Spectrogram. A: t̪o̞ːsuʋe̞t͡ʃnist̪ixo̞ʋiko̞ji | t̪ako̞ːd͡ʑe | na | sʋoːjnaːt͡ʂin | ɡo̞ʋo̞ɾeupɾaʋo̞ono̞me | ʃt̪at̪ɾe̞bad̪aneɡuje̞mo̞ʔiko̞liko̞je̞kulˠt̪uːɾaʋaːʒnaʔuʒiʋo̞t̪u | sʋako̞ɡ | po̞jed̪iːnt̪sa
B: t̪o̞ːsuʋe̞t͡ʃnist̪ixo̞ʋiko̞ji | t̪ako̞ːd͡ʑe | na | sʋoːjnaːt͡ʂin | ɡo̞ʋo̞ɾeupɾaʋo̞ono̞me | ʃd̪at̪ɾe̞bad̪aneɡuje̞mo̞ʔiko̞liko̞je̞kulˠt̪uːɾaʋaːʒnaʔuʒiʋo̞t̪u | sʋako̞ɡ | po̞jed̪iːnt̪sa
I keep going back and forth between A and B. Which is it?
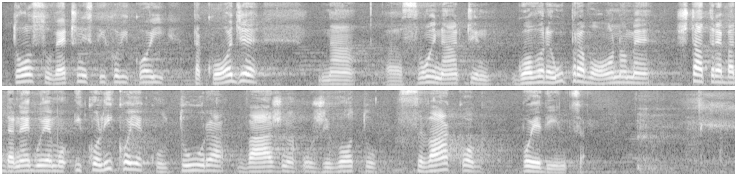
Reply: A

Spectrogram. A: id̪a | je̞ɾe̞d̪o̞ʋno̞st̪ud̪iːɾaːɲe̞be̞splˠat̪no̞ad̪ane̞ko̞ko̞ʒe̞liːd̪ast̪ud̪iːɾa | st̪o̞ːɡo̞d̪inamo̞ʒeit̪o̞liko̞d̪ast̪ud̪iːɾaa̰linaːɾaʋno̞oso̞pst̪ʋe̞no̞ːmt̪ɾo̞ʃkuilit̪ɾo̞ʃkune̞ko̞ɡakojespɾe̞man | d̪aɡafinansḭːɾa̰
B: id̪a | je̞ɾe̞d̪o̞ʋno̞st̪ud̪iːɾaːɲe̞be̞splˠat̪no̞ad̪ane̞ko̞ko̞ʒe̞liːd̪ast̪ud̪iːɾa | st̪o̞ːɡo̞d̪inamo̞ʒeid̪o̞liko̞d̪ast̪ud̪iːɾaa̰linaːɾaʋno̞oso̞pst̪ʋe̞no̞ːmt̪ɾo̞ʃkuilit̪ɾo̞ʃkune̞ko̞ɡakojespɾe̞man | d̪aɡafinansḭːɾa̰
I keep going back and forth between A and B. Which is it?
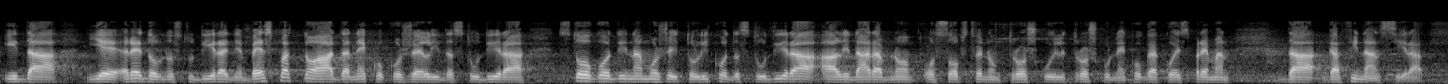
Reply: A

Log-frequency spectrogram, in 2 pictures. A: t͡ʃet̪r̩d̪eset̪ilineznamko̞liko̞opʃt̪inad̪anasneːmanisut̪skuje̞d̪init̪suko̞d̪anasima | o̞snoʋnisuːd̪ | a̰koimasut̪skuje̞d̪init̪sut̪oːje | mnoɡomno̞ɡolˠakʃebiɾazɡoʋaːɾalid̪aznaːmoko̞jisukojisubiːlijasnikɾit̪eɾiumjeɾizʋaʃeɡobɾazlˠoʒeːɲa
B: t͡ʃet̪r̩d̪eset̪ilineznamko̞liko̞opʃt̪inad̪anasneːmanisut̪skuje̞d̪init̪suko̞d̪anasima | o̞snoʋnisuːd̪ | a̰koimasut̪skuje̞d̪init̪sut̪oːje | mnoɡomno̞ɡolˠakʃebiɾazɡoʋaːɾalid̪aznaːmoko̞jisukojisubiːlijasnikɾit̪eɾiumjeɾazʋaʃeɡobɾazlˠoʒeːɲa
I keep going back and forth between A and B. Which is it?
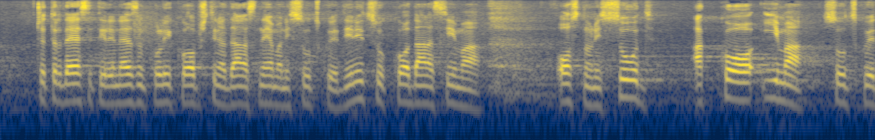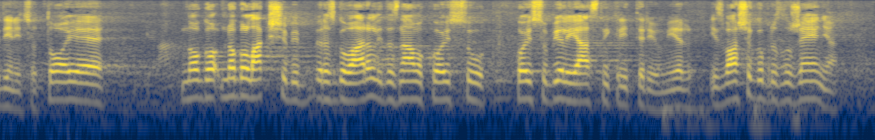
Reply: A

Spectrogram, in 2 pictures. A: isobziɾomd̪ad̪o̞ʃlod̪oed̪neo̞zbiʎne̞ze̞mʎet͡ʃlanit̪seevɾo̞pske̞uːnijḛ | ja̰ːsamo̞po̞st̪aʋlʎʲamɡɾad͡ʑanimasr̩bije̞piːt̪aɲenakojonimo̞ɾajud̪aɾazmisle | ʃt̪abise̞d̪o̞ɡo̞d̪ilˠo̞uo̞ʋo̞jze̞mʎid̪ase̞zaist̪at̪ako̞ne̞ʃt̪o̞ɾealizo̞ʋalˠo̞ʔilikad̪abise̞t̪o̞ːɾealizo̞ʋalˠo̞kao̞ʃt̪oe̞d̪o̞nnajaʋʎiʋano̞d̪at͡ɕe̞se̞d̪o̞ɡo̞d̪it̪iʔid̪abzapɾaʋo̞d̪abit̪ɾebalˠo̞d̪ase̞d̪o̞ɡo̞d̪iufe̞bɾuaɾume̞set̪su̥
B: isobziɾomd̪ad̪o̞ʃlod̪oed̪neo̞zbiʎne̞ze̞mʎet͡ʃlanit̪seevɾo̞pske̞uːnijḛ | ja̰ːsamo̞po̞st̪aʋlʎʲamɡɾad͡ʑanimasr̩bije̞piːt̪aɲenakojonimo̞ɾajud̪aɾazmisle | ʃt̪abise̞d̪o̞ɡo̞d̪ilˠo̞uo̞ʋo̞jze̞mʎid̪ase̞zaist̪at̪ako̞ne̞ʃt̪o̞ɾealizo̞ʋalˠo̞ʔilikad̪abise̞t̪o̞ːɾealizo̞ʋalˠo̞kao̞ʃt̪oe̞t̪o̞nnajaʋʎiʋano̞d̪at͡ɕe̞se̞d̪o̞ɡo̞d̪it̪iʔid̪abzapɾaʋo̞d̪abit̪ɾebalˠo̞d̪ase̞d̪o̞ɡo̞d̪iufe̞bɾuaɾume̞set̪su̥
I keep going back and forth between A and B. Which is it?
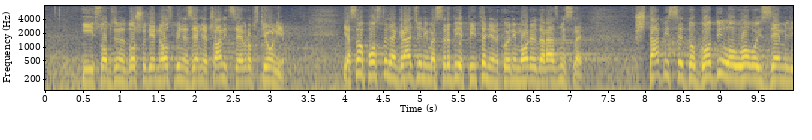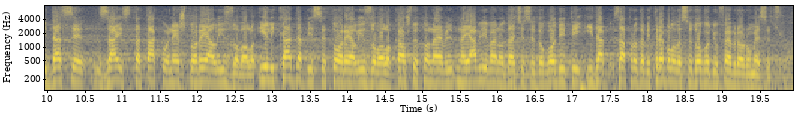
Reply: B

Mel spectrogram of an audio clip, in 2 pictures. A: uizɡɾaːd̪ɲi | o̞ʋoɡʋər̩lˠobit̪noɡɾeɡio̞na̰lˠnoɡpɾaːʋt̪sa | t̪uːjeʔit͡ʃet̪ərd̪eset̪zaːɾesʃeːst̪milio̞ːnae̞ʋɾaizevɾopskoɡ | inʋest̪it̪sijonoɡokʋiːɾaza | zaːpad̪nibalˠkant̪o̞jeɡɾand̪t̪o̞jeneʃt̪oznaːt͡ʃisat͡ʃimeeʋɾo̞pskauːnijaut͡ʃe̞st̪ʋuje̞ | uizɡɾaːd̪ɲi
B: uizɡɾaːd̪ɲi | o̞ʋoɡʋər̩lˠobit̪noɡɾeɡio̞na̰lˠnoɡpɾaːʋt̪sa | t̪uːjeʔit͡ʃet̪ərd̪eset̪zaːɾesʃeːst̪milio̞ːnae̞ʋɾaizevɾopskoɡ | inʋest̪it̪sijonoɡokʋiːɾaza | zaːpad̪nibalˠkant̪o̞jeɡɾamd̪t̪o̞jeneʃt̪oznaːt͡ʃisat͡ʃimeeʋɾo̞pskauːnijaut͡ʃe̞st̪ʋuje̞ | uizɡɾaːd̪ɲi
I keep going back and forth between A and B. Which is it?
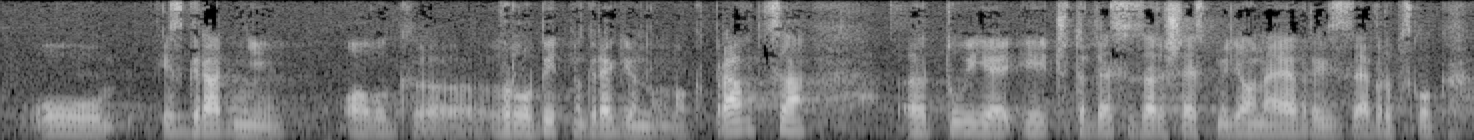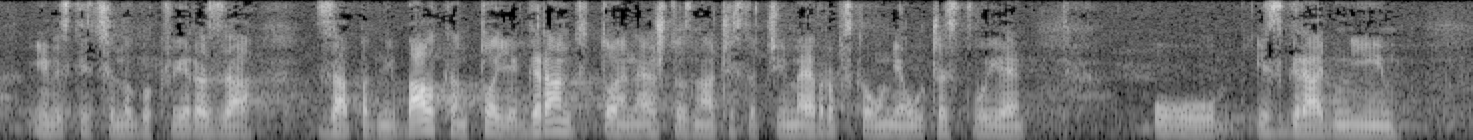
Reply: A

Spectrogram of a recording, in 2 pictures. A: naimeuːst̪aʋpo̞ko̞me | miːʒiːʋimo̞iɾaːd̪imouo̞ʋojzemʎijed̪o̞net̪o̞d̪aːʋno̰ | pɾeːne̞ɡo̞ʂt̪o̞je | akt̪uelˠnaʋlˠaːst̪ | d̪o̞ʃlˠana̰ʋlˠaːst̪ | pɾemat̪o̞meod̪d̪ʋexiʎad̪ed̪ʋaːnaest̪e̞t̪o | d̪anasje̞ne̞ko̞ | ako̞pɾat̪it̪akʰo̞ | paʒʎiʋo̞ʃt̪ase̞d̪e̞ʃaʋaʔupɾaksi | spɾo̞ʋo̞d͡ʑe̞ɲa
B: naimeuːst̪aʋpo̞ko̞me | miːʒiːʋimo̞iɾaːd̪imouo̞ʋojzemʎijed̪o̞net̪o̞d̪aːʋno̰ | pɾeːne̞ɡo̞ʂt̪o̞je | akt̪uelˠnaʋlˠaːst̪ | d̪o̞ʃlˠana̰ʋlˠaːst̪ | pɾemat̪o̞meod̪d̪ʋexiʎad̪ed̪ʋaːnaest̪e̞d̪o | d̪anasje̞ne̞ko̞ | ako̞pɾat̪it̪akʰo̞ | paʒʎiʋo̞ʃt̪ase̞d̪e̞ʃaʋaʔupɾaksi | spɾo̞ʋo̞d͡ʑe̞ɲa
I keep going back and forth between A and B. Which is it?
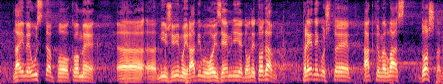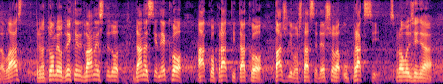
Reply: B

